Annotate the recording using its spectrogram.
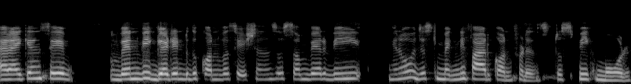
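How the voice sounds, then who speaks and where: A woman with an Indian accent, high in pitch and at a fairly quick pace, in a dry, close sound with no echo and a quiet background. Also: ordinary pitch variation. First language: Hindi. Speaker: homemaker and YouTuber. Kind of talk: casual interview conversation. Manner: hesitant, many fillers.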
